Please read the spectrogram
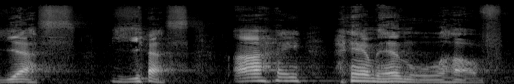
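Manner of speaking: slow, dreamy mock declaration; low, savoring each word; lovestruck. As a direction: draw it out like a blissful lovesick boy. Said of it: "He's really happy".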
